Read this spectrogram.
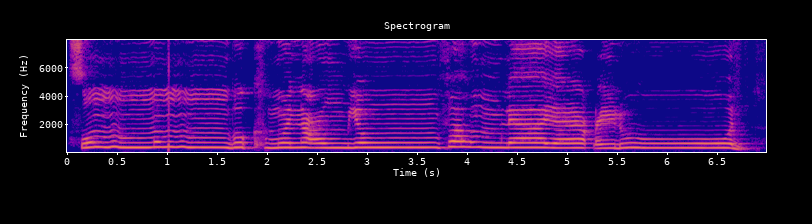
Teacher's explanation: തെൻവീനിലുള്ള നൂനിനെ നമ്മൾ മീമാക്കി മാറ്റി മറിച്ചിട്ടാണ് ഓതുന്നത് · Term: ഇഖ്ലാബിൻ്റെ മീം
